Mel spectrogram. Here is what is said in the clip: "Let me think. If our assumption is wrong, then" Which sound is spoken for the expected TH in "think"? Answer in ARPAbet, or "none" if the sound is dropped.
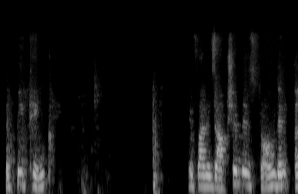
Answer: T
